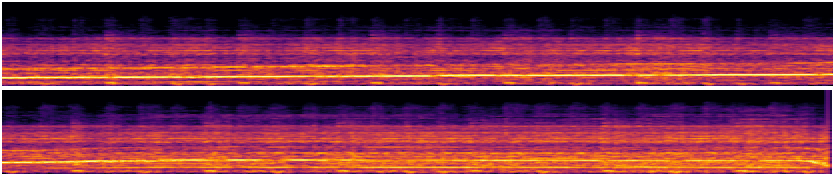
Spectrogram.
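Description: Rock music over a steady rhythmic beat, led by one long held note that glides slowly upward for about five seconds and then holds steady. A second, lower held note joins about halfway through, and both stop together just after the end.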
